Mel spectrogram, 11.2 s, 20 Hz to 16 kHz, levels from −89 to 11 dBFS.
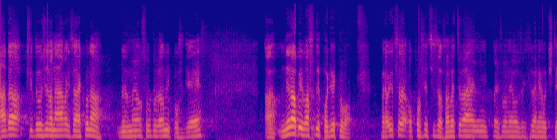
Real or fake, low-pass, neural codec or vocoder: fake; 14.4 kHz; codec, 44.1 kHz, 2.6 kbps, DAC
